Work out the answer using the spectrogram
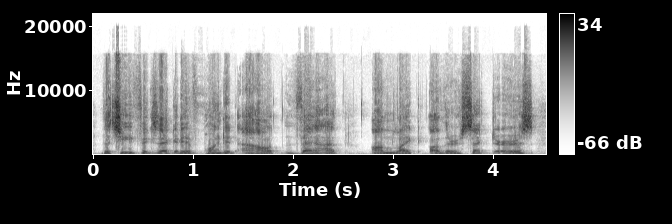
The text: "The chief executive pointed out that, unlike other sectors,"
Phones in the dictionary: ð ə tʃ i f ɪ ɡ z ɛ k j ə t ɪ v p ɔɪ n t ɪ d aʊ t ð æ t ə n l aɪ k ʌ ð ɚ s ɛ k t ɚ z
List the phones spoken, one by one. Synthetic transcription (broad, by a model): ð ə tʃ i f ɪ ɡ z ɛ k j ə t ɪ v p ɔɪ n t ɪ d aʊ t ð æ t ə n l aɪ k ʌ ð ɚ s ɛ k t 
